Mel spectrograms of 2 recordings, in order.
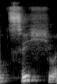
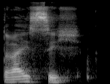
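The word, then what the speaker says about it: dreißig: ال30 كمان حالة خاصة تنتهي بالاس الحادة بعدين إيجا، مو تسيش وإنما تغاي سيش. إذا اللفظ شوي كمان بيختلف، هون تلفظ مثل الاس وليس مثل الزد، فبنقول تغاي سيش.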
